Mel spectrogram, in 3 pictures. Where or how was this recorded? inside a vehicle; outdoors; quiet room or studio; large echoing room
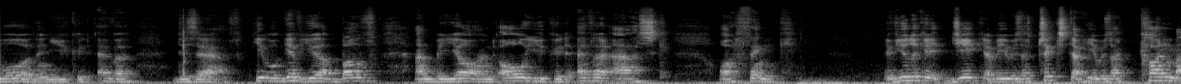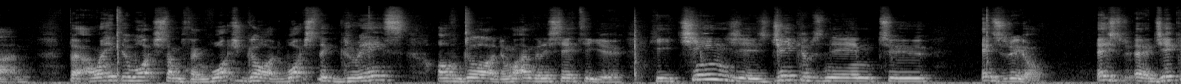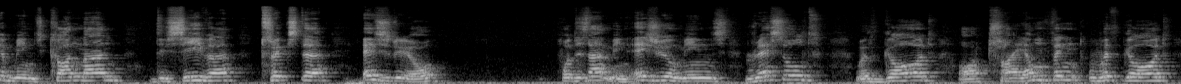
large echoing room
